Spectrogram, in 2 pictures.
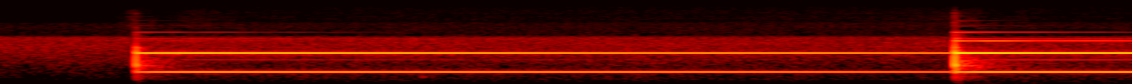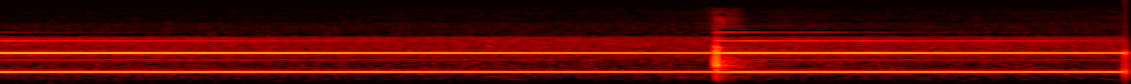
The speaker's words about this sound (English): And I'll ring the bell as a way of beginning this time of practice together.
